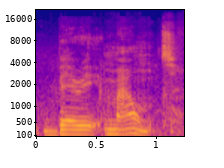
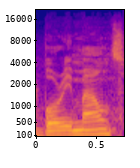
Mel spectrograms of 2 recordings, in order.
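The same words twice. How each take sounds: First: Bury is said in the standard way. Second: Bury is said in the local way.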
